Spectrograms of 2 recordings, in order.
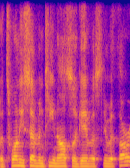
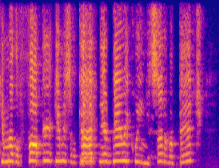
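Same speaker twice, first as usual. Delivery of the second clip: very high, angry ranting voice. Showing the others on the show what he sounds like, doing a Jim Cornette impression. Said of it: "That's what he sounds like".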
